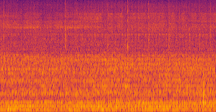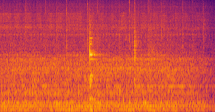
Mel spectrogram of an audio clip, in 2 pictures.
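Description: An electric mixer on low speed beats cupcake batter with milk and vanilla, giving a steady, even whir that stays level throughout, with a single brief clack near the end.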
